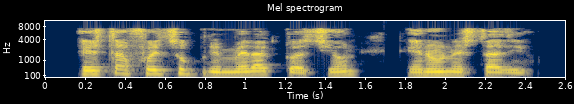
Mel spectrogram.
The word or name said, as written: estadio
